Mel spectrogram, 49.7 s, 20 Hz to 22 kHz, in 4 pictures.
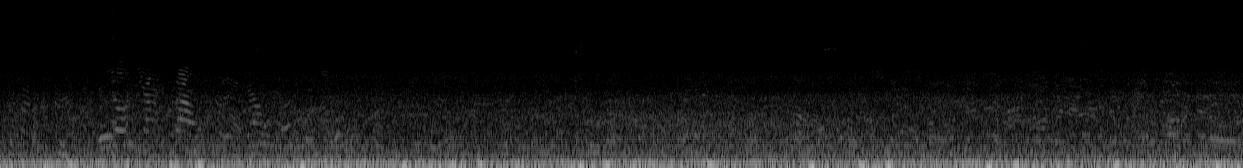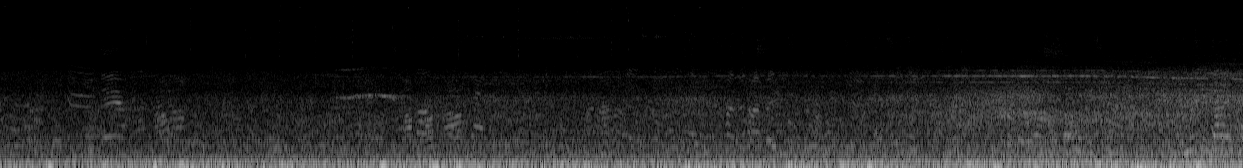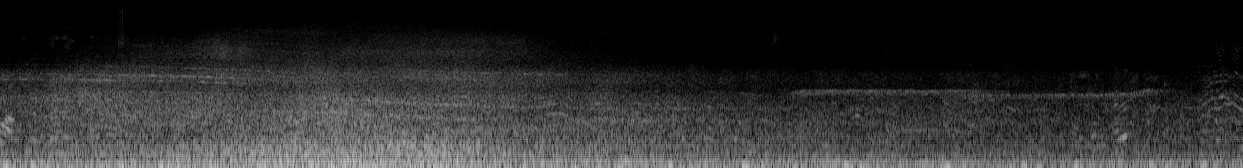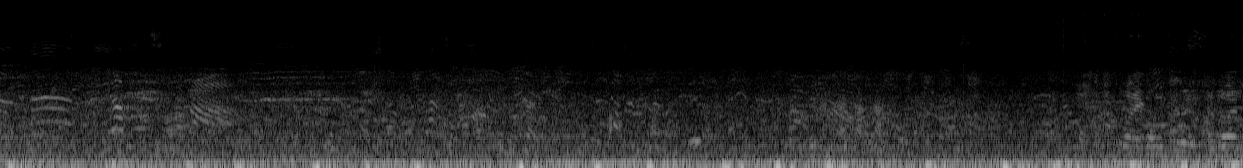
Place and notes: Taipei EXPO Park - First Full Moon Festival
First Full Moon Festival, Walking through the park, Many tourists, Aircraft flying through, Traffic Sound
Binaural recordings, Please turn up the volume a little
Zoom H4n+ Soundman OKM II
Zhongshan District, Taipei City, Taiwan, 16 February 2014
